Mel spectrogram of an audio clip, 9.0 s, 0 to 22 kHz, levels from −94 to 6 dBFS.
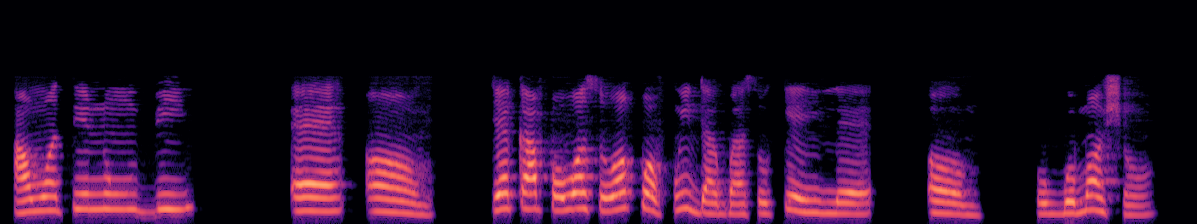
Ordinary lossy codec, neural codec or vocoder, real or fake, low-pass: none; none; real; 5.4 kHz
